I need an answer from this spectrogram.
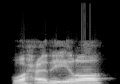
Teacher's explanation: وحریرا را کو موٹا نہیں کرنا کیونکہ را کے نیچے زیر ہے، را کے بعد یا ہے، لمبا بھی کریں گے. را اس را کو لمبا کرنا ہے اور موٹا بھی کرنا ہے.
